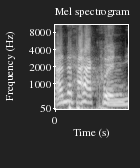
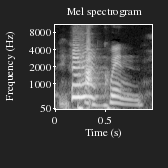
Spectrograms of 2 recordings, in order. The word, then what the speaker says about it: Paquin: Anna Paquin. You got it. – Paquin. – Yeah. Think Pac-Man, but. – Paquin.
